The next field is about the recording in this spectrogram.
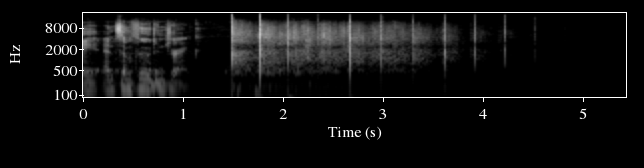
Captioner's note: applause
